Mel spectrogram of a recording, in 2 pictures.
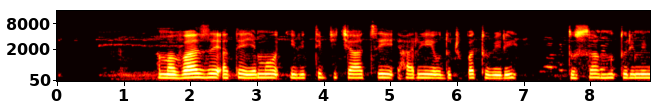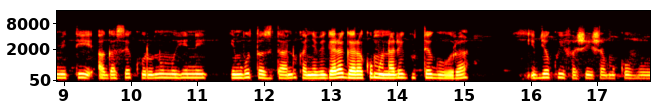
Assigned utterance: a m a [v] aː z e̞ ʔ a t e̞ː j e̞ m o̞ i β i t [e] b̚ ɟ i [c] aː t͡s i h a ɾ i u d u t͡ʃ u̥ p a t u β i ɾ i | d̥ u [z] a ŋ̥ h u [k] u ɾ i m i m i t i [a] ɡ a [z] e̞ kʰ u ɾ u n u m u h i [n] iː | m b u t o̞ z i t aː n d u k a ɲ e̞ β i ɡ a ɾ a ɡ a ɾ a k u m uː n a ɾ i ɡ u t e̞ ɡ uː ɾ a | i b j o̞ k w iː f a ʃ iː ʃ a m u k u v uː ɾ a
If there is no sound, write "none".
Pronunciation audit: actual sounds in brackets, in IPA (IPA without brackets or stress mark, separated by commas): v, i, c, s, t, a, s, n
